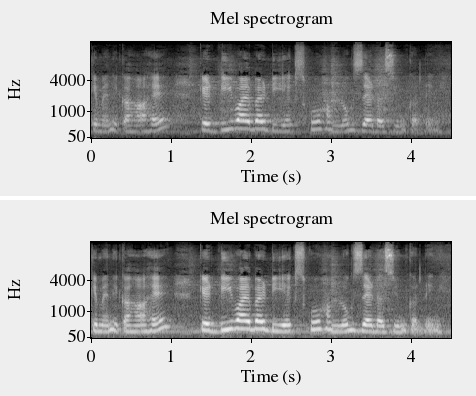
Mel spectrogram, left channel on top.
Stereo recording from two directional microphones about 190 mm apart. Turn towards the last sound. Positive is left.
turn(degrees=-40)  # may be behind; listen again after turning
